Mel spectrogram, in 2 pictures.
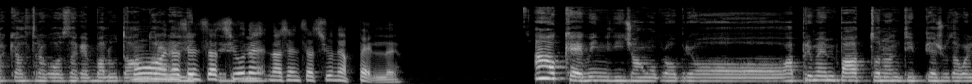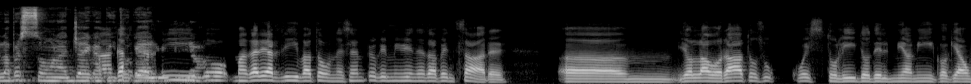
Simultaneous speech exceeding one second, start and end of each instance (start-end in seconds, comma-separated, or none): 1.3-2.7, 10.6-11.8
